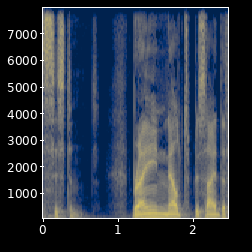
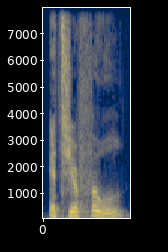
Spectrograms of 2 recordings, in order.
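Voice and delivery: slower, higher character voice; Crab's voice; 8 semitones higher than usual. A narrator's reading. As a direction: tell her who it is. Crab announcing the fool.

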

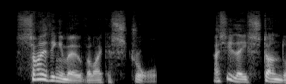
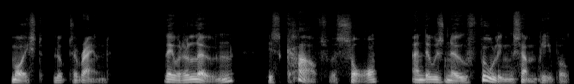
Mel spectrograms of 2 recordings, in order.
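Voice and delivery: usual speaking voice

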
